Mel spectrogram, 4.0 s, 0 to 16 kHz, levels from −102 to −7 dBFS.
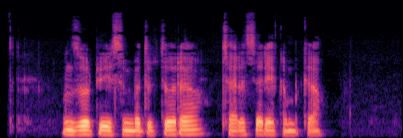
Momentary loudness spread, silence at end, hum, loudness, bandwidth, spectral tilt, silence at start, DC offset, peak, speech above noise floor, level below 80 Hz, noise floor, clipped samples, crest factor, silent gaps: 10 LU; 0.8 s; none; -26 LUFS; 8.8 kHz; -7.5 dB/octave; 0.65 s; under 0.1%; -8 dBFS; 48 dB; -64 dBFS; -73 dBFS; under 0.1%; 18 dB; none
